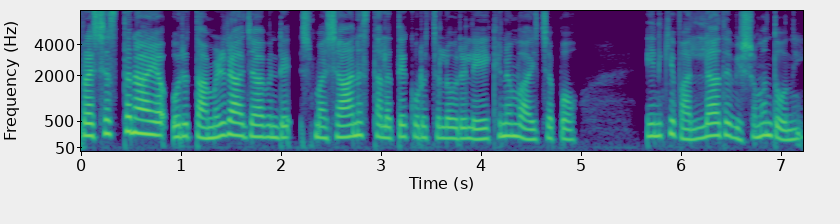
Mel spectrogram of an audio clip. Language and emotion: Malayalam, sad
